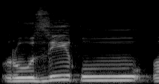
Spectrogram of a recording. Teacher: را کو اور قاف کو پر کر کے پڑھیں گے اور زا میں سیٹی پیدا کریں گے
